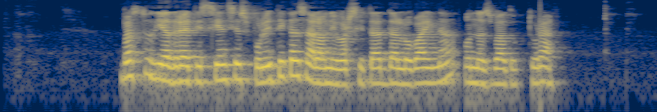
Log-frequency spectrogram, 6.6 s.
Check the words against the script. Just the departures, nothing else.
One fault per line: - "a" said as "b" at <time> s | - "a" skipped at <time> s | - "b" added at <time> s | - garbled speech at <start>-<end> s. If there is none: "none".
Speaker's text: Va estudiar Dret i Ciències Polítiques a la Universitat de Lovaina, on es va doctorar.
none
